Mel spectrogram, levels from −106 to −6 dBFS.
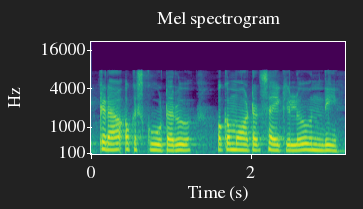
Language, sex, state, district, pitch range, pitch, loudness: Telugu, female, Telangana, Hyderabad, 195-215 Hz, 200 Hz, -15 LUFS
